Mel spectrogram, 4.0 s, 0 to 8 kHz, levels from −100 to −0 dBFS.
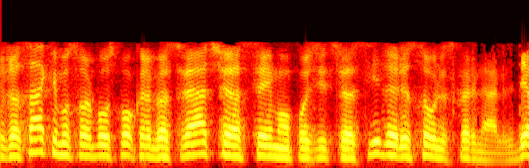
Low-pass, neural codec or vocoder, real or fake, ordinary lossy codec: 7.2 kHz; autoencoder, 48 kHz, 32 numbers a frame, DAC-VAE, trained on Japanese speech; fake; AAC, 16 kbps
